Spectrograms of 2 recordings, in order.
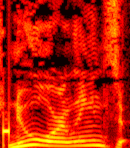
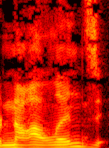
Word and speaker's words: New Orleans: New Orleans, or Nolens, if you're a local and you like the local pronunciation, is one of America's great cities.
